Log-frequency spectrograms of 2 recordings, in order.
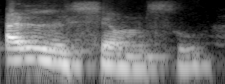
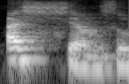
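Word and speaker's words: الشمس: You do not say al-shamsu. You say ash-shamsu without pronouncing lam.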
